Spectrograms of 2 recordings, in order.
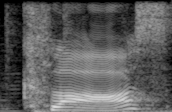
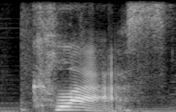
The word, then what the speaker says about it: class: Brytyjczyk powie /klɑːs/, a Amerykanin /klæs/.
